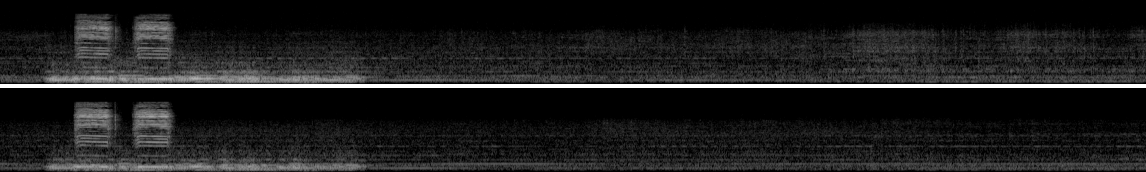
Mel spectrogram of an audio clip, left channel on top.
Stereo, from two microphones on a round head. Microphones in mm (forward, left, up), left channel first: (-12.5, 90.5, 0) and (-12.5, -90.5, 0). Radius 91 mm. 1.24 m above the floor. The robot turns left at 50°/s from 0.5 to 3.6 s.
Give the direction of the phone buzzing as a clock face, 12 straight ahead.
3 o'clock.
